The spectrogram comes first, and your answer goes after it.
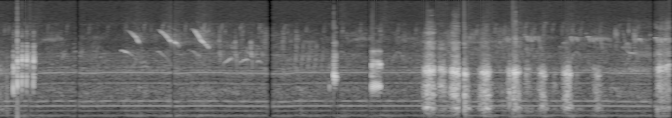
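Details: At sunrise in the African bush, a frog hidden somewhere in the safari vehicle gives short, clicking croaks in an uneven burst, about three a second, over a steady engine hum; a few high, sliding chirps come earlier.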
